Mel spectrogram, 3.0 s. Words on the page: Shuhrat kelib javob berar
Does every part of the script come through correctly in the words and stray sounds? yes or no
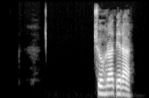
no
